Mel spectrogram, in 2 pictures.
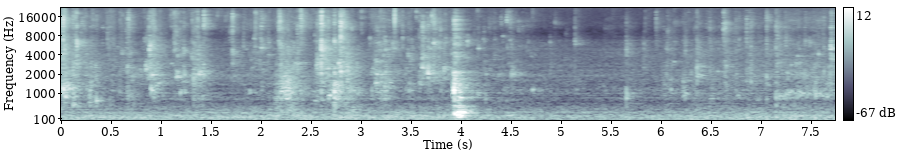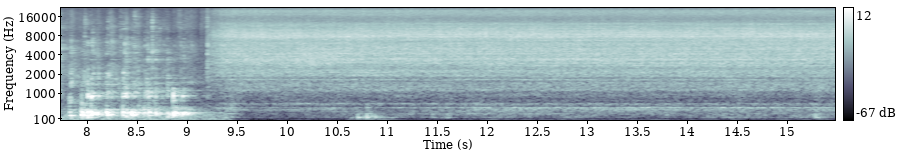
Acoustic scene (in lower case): restroom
